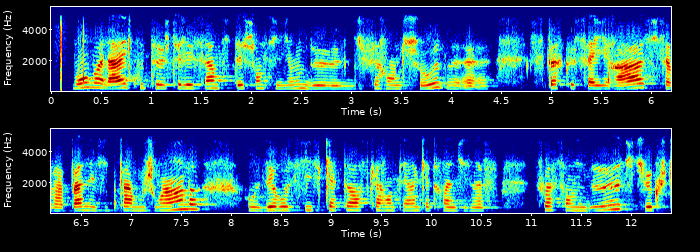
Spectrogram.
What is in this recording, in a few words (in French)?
message telephoniques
